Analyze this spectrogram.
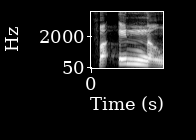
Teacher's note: فإنہم، فا کی ادائیگی اوپر والے دانتوں کے کنارے، نیچے والے ہونٹ کے ترستے سے. فإنہم، حمزہ خوب واضح کریں گے، نون مشدد، ایک الف کا غنہ کریں گے. ہم، پھر وہی اظہار شفیع کا قاعدہ.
